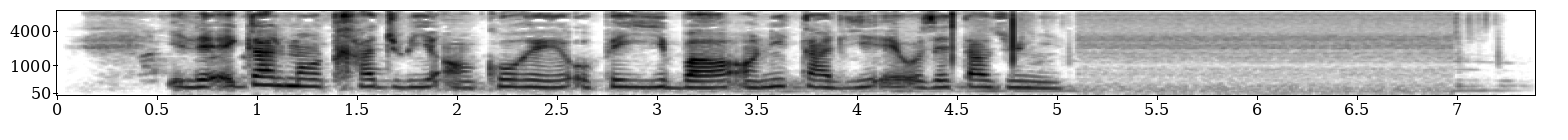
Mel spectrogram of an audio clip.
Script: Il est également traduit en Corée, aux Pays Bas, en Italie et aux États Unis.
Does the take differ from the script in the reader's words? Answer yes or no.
no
